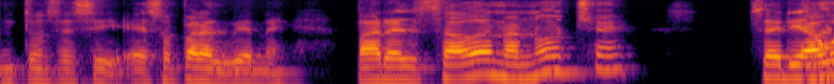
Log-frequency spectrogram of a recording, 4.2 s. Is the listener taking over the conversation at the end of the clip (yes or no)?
no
